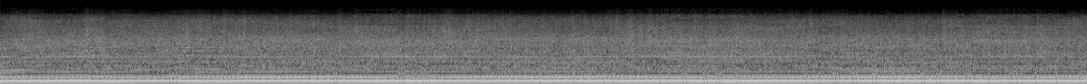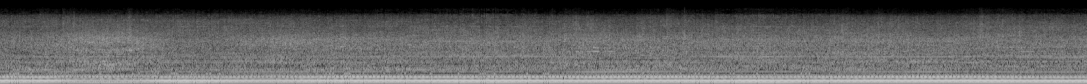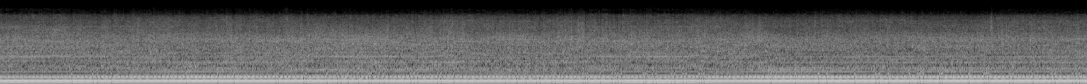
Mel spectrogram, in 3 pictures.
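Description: Stihl FS 310 brushcutter's two-stroke engine running steadily at high throttle while cutting brush, its note dipping briefly twice.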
